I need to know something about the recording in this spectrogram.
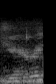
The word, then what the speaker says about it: Gerry: His name was Elbridge Gerry, and he was a senator.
